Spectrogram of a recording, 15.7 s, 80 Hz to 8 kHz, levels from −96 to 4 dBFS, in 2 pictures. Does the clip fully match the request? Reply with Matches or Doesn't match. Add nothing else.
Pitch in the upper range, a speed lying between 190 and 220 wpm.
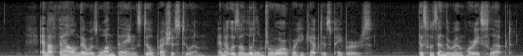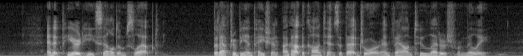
Matches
